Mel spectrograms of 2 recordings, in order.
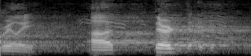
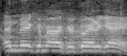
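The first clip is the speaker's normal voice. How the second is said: loud rally cry; 5 semitones higher, 9 dB louder, faster than usual. Real, not acted. Rally slogan, crowd cheering.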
